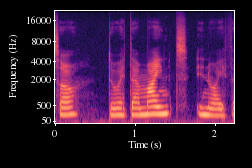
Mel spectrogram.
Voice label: "maint", Welsh

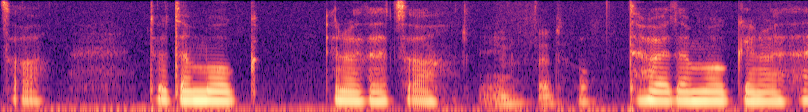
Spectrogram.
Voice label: "mwg", Welsh

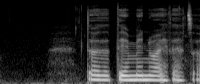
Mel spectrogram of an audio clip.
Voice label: "dim", Welsh

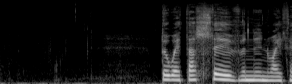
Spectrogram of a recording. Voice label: "llyfn", Welsh

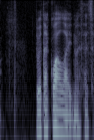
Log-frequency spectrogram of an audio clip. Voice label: "gwaalau", welsh

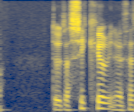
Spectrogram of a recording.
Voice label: "sicr", Welsh

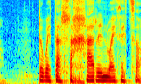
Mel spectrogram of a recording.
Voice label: "llachar", Welsh

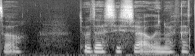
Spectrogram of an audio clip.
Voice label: "sisial", Welsh

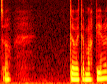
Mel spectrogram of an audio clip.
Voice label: "magu", Welsh

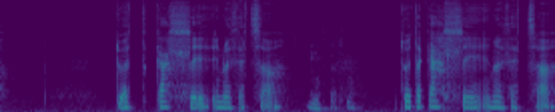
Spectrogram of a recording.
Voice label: "gallu", Welsh

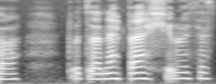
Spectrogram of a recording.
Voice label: "nepell", Welsh

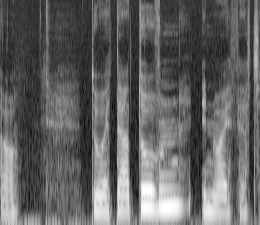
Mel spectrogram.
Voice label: "dwfn", Welsh

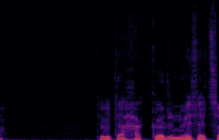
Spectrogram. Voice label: "hagr", Welsh

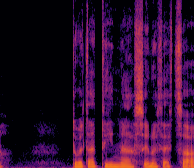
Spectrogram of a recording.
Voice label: "dinas", Welsh

